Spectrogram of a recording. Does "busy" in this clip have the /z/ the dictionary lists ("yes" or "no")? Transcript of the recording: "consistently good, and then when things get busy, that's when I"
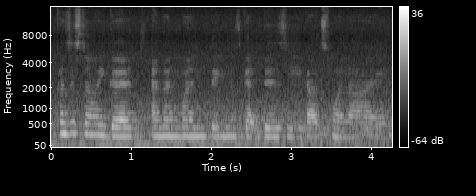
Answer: yes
